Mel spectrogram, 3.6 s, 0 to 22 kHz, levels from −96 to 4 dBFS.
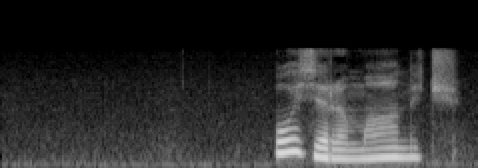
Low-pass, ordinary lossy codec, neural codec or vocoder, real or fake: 7.2 kHz; none; codec, 24 kHz, 0.9 kbps, WavTokenizer, medium speech release version 2; fake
